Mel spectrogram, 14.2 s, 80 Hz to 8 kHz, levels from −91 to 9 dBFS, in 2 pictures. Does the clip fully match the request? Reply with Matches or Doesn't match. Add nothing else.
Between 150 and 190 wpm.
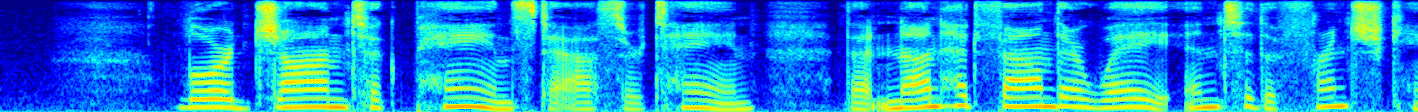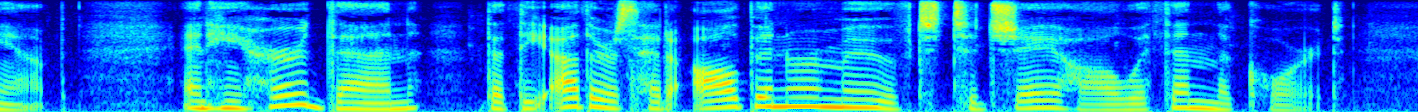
Doesn't match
